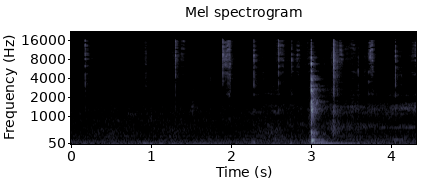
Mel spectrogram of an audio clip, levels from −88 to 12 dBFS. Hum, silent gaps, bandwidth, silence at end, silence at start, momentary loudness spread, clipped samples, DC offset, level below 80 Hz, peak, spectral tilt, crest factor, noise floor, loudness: none; none; 16.5 kHz; 0 s; 0.15 s; 20 LU; under 0.1%; under 0.1%; -64 dBFS; -12 dBFS; -1.5 dB/octave; 36 dB; -71 dBFS; -41 LUFS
